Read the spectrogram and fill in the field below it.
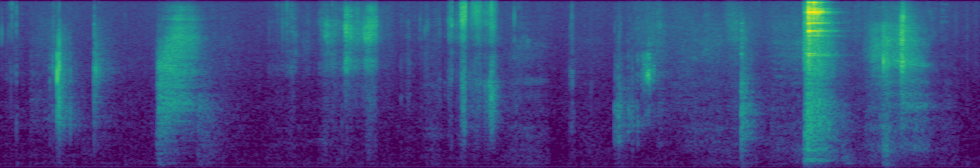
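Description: A spoon scoops avocado flesh onto a cutting board in a quiet kitchen: soft, sparse scrapes, squelches and light taps come in short separate bursts with silence between them.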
